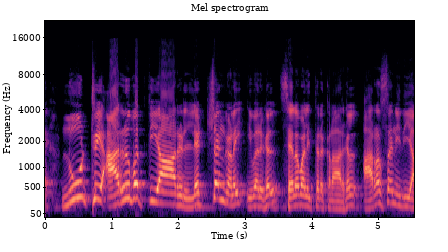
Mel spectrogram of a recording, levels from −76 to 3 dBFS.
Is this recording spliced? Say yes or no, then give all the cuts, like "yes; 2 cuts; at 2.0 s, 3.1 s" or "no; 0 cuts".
no; 0 cuts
